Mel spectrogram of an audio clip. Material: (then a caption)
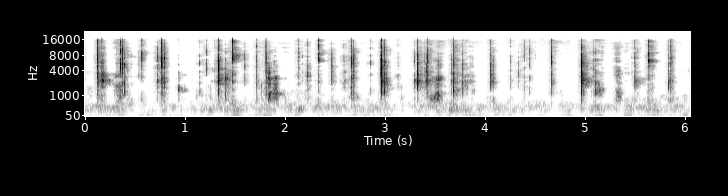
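Plastic. Long dark nails of both hands tap rapidly and irregularly on a slim, hollow black plastic Fire TV remote control lying flat. Each tap is a dry, bright, clicky tick that dies away almost instantly, with almost no low end. The result is a quick, uneven patter that sounds like light typing.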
